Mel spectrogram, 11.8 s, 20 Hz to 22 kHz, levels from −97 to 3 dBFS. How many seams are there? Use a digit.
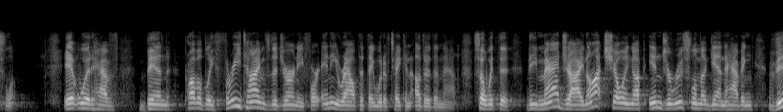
1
